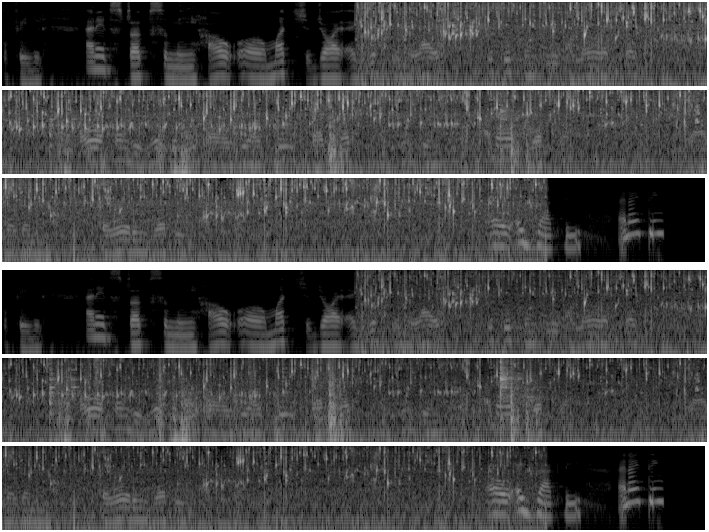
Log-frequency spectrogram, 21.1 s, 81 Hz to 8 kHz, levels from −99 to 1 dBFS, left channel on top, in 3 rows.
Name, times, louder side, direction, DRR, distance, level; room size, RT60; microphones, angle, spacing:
voice 1, 0.0-4.5 4.9-7.0 7.6-13.1 13.8-14.6 15.0-16.6, left 2 dB, 85° left, 7.0 m, -63 dB
sound 1, 3.5-19.5, left 9 dB, 45° left, 1.0 m, -43 dB
sound 2, 7.5-10.6 10.9-12.5, right 6 dB, 75° right, 1.2 m, -53 dB
voice 2, 18.9-20.7, right 2 dB, 50° right, 4.3 m, -58 dB
head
